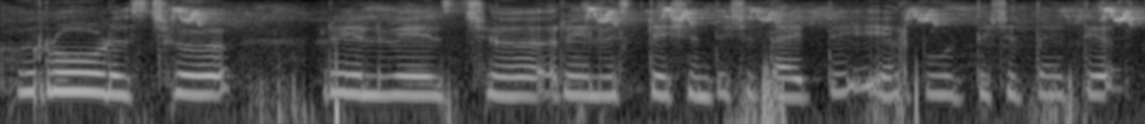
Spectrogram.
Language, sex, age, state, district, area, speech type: Kashmiri, female, 18-30, Jammu and Kashmir, Budgam, rural, spontaneous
